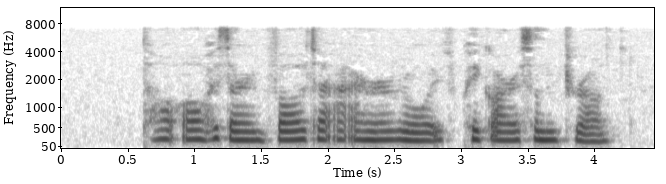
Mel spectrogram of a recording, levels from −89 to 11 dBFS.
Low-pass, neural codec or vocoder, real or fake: 7.2 kHz; none; real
